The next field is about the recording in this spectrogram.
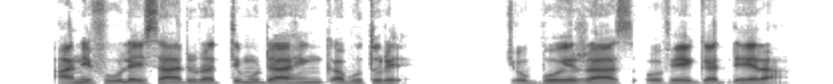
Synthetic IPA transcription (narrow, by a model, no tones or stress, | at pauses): ʔɐ̰nɪfuːlɐɪsaːd̪ʊɾɐt̪ːɪmʊd̪aːhɪŋkʼɐbʊt̪ʊɾɛ̰ | t͡ʃʼɔbːoːɪrːaːsɔfe̞ːɡɐᶑːe̞ːɾɐ̰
